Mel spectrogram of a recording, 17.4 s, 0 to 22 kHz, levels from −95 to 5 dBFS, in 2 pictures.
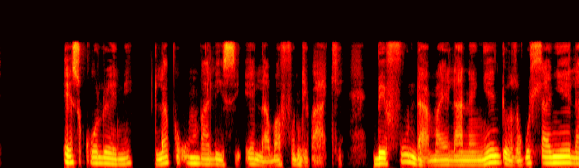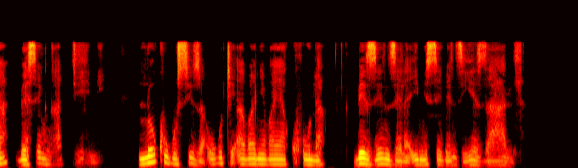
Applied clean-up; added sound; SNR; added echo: none; none; none; none.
